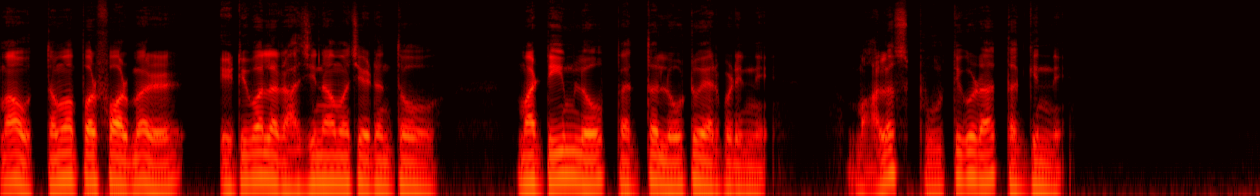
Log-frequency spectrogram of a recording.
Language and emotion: Telugu, sad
